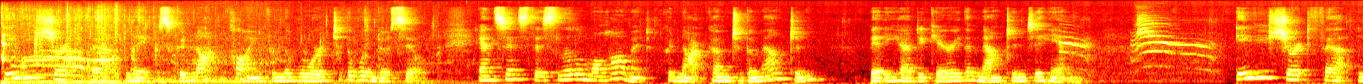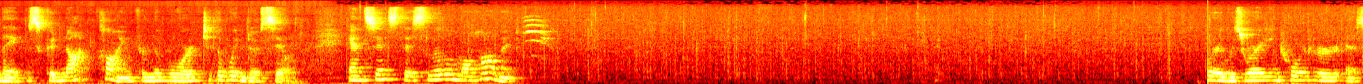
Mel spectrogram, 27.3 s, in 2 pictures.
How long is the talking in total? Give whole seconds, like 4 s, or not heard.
19 s.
